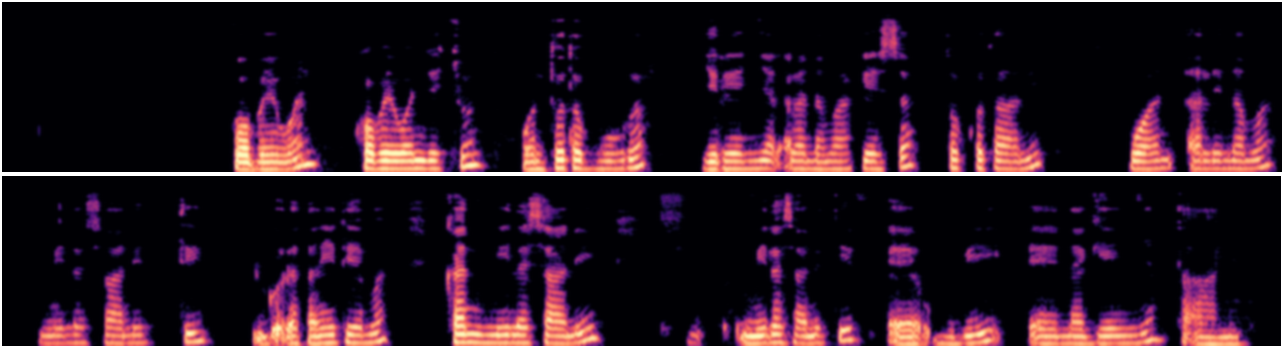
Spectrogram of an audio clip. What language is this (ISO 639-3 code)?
orm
